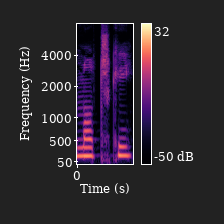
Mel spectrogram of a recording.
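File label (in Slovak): "mlcky", Slovak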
